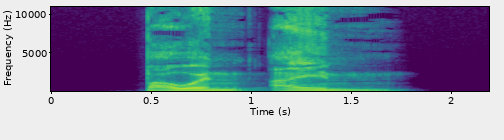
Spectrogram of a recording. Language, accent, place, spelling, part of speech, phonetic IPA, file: German, Germany, Berlin, bauen ein, verb, [ˌbaʊ̯ən ˈaɪ̯n], De-bauen ein.ogg
- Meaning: inflection of einbauen: 1. first/third-person plural present 2. first/third-person plural subjunctive I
